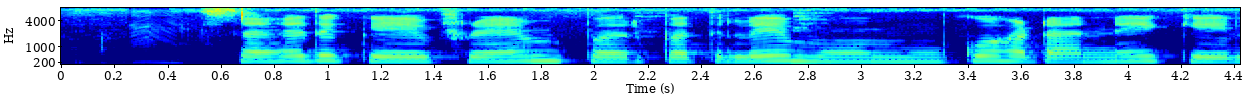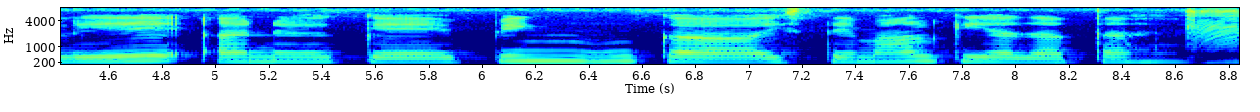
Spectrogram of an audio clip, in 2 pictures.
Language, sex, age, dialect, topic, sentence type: Hindi, female, 18-24, Kanauji Braj Bhasha, agriculture, statement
